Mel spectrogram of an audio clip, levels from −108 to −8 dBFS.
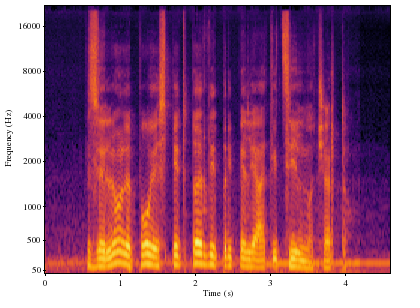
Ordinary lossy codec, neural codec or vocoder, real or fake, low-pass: none; codec, 44.1 kHz, 2.6 kbps, SNAC; fake; none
